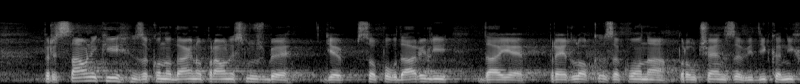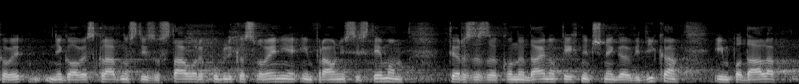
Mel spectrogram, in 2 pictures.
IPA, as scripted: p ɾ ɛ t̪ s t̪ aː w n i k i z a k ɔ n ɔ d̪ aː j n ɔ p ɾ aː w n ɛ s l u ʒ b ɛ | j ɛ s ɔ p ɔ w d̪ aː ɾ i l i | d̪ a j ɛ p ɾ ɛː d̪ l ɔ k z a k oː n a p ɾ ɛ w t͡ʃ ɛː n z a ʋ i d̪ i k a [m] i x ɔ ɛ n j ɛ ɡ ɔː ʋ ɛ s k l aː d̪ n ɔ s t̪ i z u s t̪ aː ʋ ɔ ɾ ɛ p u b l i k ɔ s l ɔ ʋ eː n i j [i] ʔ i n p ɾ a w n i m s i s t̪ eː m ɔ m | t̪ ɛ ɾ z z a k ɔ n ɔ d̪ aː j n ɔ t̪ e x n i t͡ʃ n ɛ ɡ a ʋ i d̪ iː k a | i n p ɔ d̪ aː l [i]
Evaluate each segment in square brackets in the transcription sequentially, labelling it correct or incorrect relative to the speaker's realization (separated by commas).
incorrect, incorrect, incorrect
